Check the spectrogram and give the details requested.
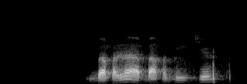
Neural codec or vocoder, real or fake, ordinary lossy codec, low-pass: none; real; MP3, 48 kbps; 5.4 kHz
